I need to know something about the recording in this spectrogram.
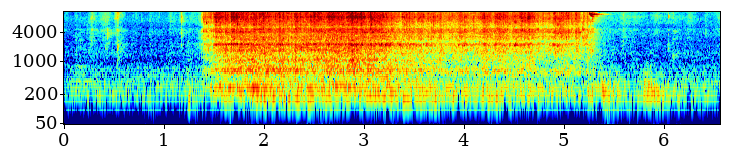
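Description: Steady mechanical whirring like a small motor, starting about a second and a half in and stopping with a click about four seconds later.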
